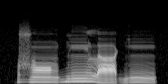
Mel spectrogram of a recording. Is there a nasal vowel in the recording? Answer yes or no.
yes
